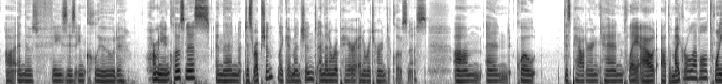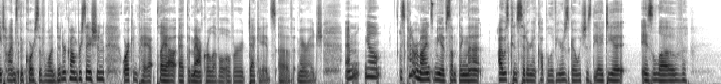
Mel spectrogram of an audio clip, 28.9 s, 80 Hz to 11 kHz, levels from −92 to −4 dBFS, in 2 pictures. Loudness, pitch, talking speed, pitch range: -22 LUFS, 185 Hz, 170 wpm, 175-210 Hz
